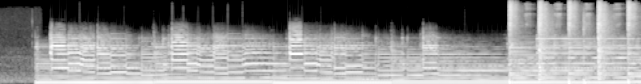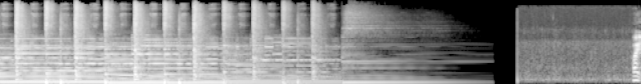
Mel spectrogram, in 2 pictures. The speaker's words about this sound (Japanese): 前も紹介したかもしれないですけどねまた車で聴いてますんで車にもドライブにぴったりの曲かなと思うんで聴いてください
